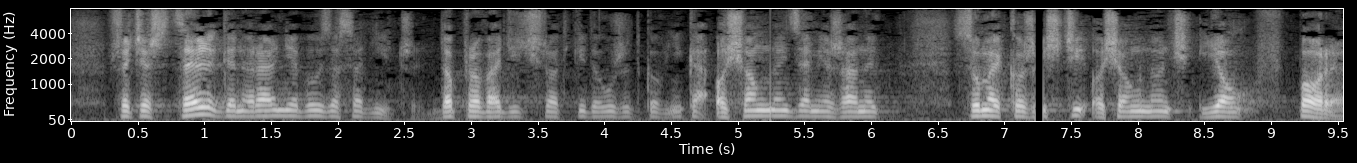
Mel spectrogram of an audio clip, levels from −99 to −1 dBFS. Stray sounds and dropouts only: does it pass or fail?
fail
